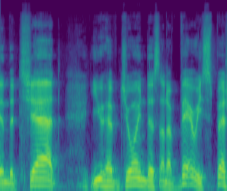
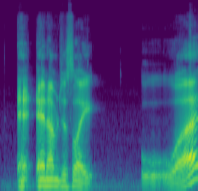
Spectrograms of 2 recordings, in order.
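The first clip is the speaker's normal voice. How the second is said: ordinary talk, nothing marked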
